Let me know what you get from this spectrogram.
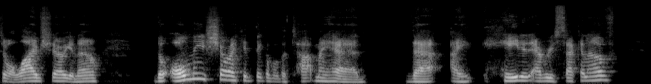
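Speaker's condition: No condition

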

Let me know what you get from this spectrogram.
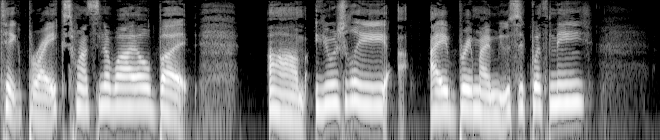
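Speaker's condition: Down syndrome

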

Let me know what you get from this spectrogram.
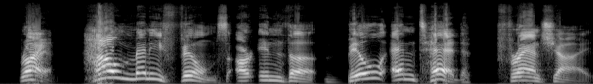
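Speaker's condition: No condition

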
